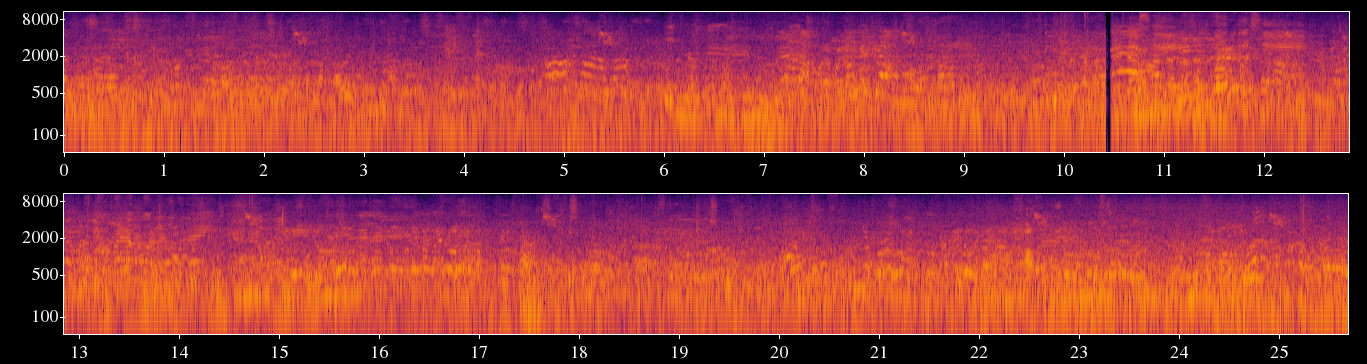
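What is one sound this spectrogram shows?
A crowd of men and women shouts and chatters outdoors.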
